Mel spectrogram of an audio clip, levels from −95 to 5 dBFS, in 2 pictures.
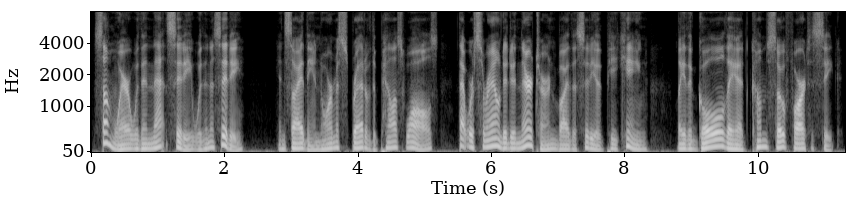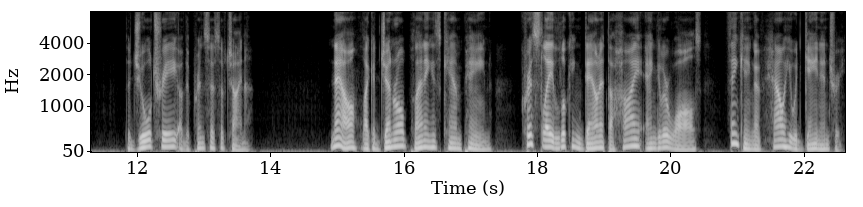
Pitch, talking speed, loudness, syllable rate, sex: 110 Hz, 180 wpm, -20 LUFS, 5.2 syllables/s, male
